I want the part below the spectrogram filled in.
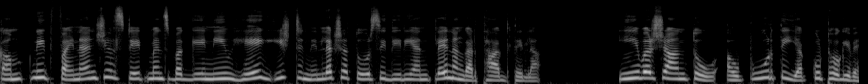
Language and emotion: Kannada, angry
